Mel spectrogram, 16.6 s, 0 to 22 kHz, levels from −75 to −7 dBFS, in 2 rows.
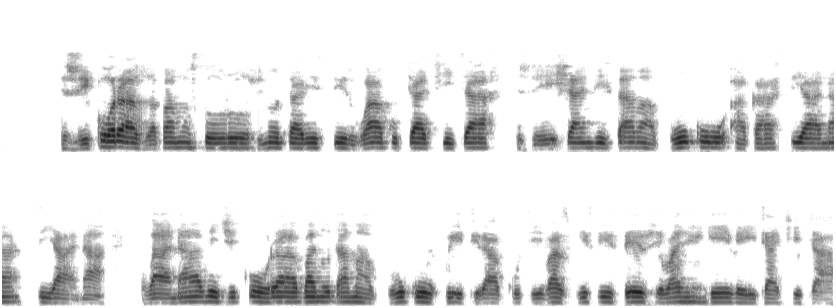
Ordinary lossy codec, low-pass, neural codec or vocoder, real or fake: MP3, 32 kbps; 5.4 kHz; vocoder, 22.05 kHz, 80 mel bands, WaveNeXt; fake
